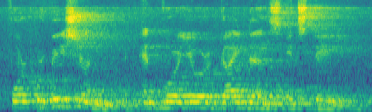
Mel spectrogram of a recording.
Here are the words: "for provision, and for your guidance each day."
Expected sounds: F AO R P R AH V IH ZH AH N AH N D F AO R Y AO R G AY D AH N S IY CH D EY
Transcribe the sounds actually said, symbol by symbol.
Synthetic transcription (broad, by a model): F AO R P R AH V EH SH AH N AH N D F AO R Y AO R G AY D AH N S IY S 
